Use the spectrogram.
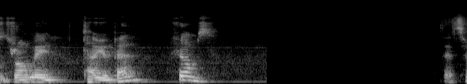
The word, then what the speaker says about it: Taiyupian: Specifically, sorry if I pronounce it wrongly, Taiyupian films.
